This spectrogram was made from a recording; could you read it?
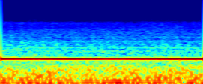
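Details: Camper van with newly fitted Thule roof rack, driving at speed: loud steady pure tone over low road rumble, a constant high-frequency howl of wind over the rack bars, so bad the driver slows down.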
